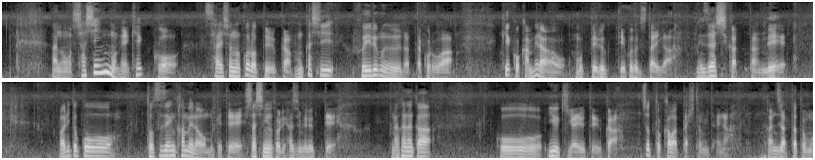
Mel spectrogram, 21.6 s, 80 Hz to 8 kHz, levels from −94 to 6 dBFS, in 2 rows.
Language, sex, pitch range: Japanese, male, 100-130 Hz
